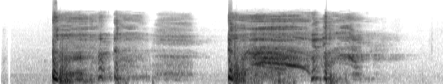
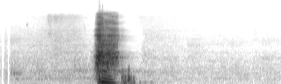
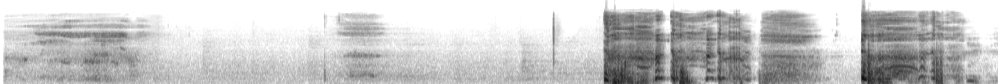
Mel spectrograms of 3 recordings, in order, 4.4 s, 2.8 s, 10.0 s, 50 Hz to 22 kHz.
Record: {
  "three_cough_length": "4.4 s",
  "three_cough_amplitude": 32768,
  "three_cough_signal_mean_std_ratio": 0.48,
  "exhalation_length": "2.8 s",
  "exhalation_amplitude": 32329,
  "exhalation_signal_mean_std_ratio": 0.24,
  "cough_length": "10.0 s",
  "cough_amplitude": 32768,
  "cough_signal_mean_std_ratio": 0.34,
  "survey_phase": "beta (2021-08-13 to 2022-03-07)",
  "age": "45-64",
  "gender": "Female",
  "wearing_mask": "No",
  "symptom_cough_any": true,
  "symptom_shortness_of_breath": true,
  "symptom_fatigue": true,
  "symptom_headache": true,
  "symptom_change_to_sense_of_smell_or_taste": true,
  "symptom_onset": "2 days",
  "smoker_status": "Never smoked",
  "respiratory_condition_asthma": true,
  "respiratory_condition_other": false,
  "recruitment_source": "Test and Trace",
  "submission_delay": "1 day",
  "covid_test_result": "Positive",
  "covid_test_method": "ePCR"
}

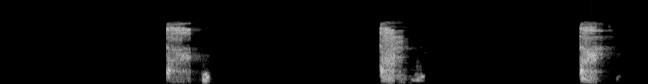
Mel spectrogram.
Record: {
  "three_cough_length": "6.5 s",
  "three_cough_amplitude": 32767,
  "three_cough_signal_mean_std_ratio": 0.27,
  "survey_phase": "alpha (2021-03-01 to 2021-08-12)",
  "age": "18-44",
  "gender": "Female",
  "wearing_mask": "No",
  "symptom_none": true,
  "symptom_onset": "6 days",
  "smoker_status": "Ex-smoker",
  "respiratory_condition_asthma": false,
  "respiratory_condition_other": false,
  "recruitment_source": "REACT",
  "submission_delay": "3 days",
  "covid_test_result": "Negative",
  "covid_test_method": "RT-qPCR"
}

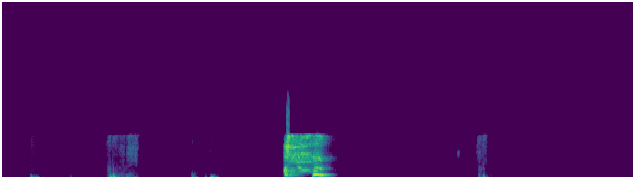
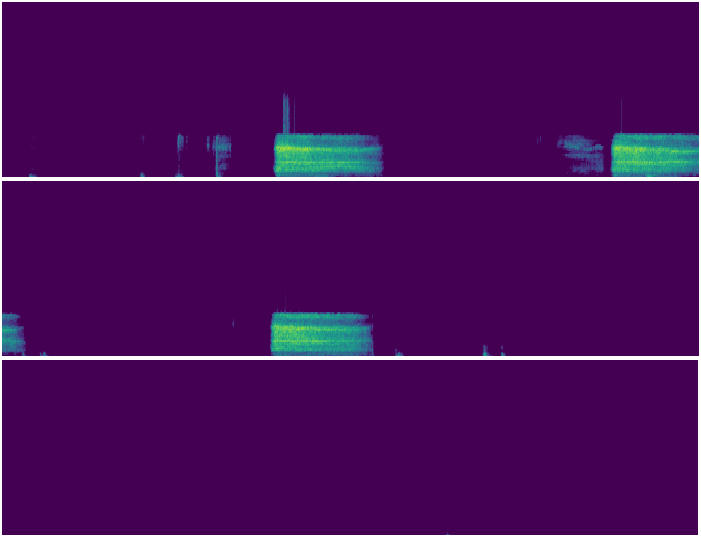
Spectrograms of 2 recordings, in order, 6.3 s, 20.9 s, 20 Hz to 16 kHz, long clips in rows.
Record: {
  "cough_length": "6.3 s",
  "cough_amplitude": 26414,
  "cough_signal_mean_std_ratio": 0.21,
  "exhalation_length": "20.9 s",
  "exhalation_amplitude": 27921,
  "exhalation_signal_mean_std_ratio": 0.28,
  "survey_phase": "beta (2021-08-13 to 2022-03-07)",
  "age": "45-64",
  "gender": "Female",
  "wearing_mask": "No",
  "symptom_none": true,
  "smoker_status": "Never smoked",
  "respiratory_condition_asthma": false,
  "respiratory_condition_other": false,
  "recruitment_source": "REACT",
  "submission_delay": "1 day",
  "covid_test_result": "Negative",
  "covid_test_method": "RT-qPCR"
}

